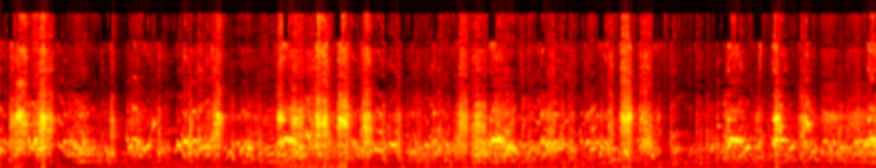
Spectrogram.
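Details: Soft loving chatter from budgerigars during a peaceful moment: continuous high warbling, fast chirps and squeaky notes layered together, occasional clicks, otherwise quiet surroundings.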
